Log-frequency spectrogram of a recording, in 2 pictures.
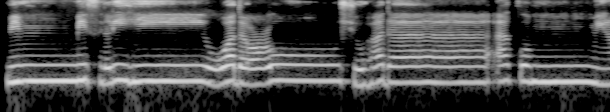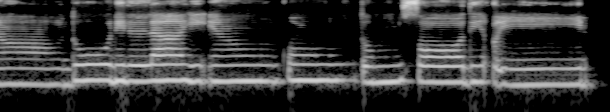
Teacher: دال کے اوپر ہم قلقلہ کر رہے ہیں، یہ قلقلہ حروف میں سے ہے، ساکن ہے، اس لیے ہم اس میں قلقلہ کریں گے. · میم مس سا بالکل یہ وائس لیس لیٹر ہوتا ہے، سافٹ لیٹر ہوتا ہے لیکن وائس لیس ہوتا ہے، اس کی بالکل آواز نہ ہونے کے برابر ہوتی ہے. مثلی ہی ہا کو ہم اسٹریچ کریں گے ون فنگر چونکہ اس کے نیچے کھڑی زیر ہے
